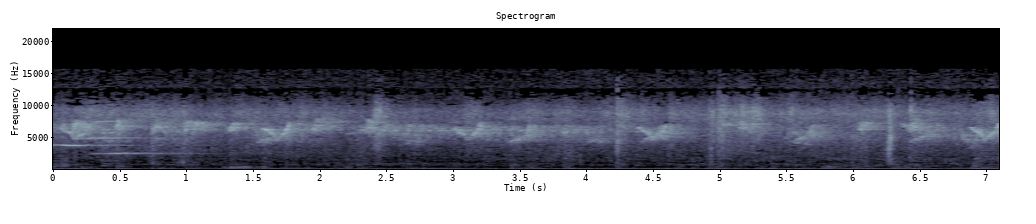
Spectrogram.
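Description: Forest ambience: a bird repeating a short high call about once or twice a second, with a couple of brief high whistles near the start, over a steady low background rumble.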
